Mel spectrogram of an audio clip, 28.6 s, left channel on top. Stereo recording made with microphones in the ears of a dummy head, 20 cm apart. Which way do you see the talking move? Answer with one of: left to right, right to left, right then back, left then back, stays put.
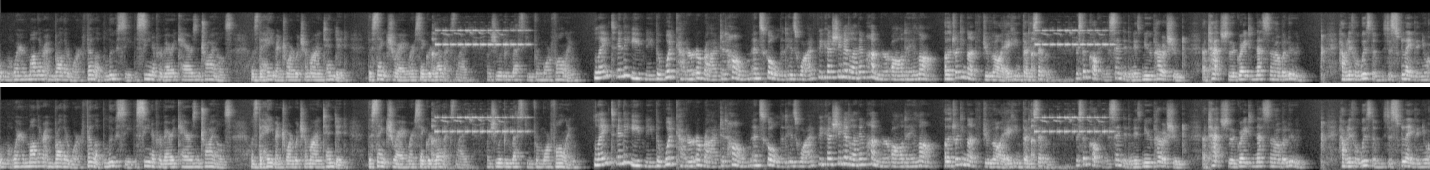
right to left.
